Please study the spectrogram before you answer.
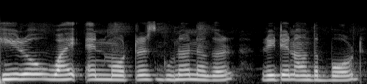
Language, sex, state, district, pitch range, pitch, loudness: English, female, Arunachal Pradesh, Lower Dibang Valley, 210-225 Hz, 220 Hz, -16 LUFS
